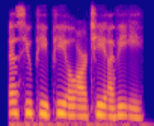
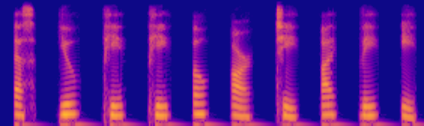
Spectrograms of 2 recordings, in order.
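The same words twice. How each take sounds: First: Quick letter run; brisk recap spelling; fast spelling. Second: Slow, letter by letter; unhurried classroom spelling. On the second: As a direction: spell each letter out slowly. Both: Shown as a demonstration. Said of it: "spelling drill, slow then fast".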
